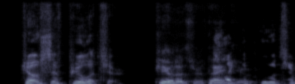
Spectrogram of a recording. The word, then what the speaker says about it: Pulitzer: how do you pronounce that name? Joseph Pulitzer.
